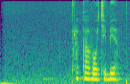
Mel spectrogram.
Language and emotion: Russian, neutral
